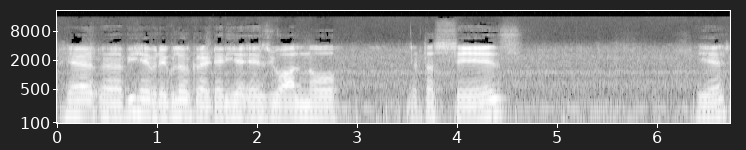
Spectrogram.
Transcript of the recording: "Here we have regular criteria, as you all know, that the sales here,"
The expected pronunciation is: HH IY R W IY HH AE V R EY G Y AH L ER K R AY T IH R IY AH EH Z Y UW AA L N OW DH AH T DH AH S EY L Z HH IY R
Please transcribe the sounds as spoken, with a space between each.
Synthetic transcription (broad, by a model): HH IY R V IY HH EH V R EY G Y AH L ER K R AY T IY R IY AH EH Z Y UW AA L N OW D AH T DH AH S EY Z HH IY R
